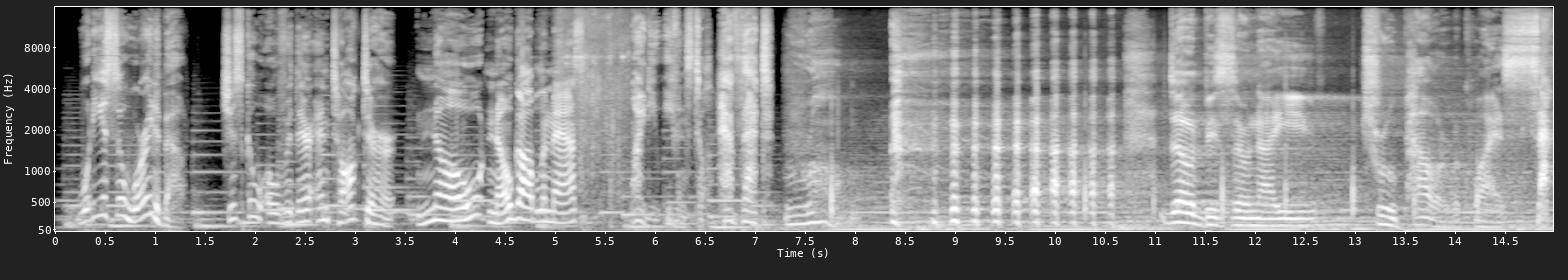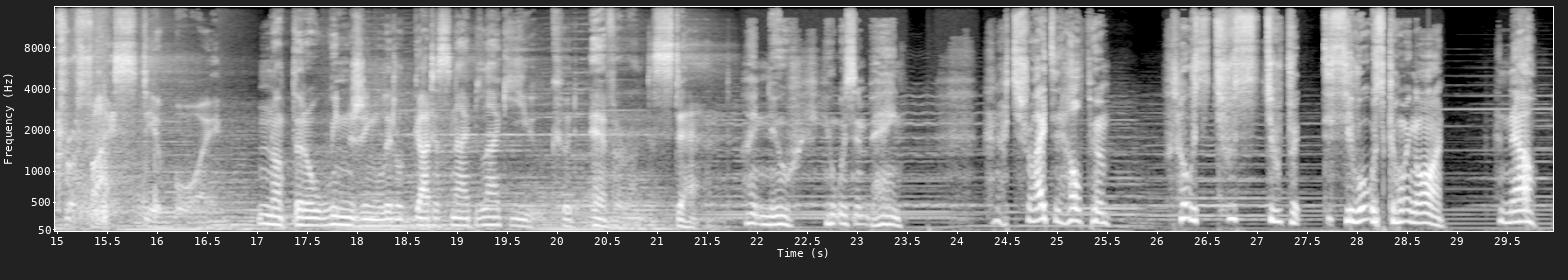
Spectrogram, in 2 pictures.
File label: Character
